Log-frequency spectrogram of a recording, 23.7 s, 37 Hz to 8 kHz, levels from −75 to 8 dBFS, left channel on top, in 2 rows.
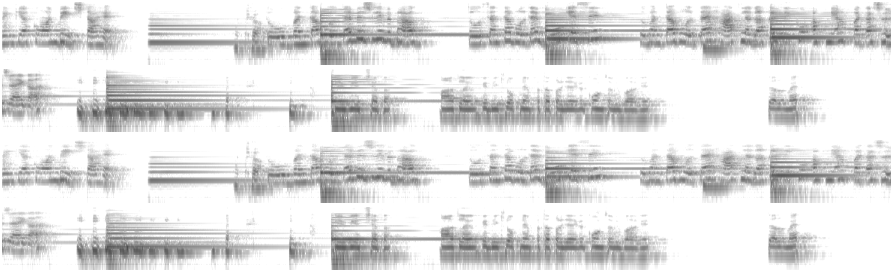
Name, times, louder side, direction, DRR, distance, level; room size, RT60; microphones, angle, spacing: voice 1, 0.0-1.6 3.5-5.6 6.2-8.0 8.5-12.5, left 3 dB, 80° left, 7 dB, 4.6 m, -34 dB
sound 1, 2.0-3.3 4.2-6.8 7.2-9.0 9.5-9.8 10.2-11.8 12.3-12.5 13.2-15.1 16.2-18.6, left 3 dB, 60° left, 3.2 m, -33 dB
voice 2, 3.1-3.5 9.4-9.6 12.9-14.3 14.8-15.2 15.7-15.9 16.2-17.1 17.7-20.5 22.1-22.5, right 1 dB, 15° right, 7 dB, 3.1 m, -34 dB
25.5 x 23.0 x 8.9 m, 0.65 s
head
